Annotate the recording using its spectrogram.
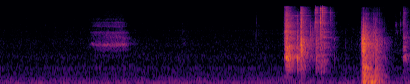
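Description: Pliers snipping through a thin wire rod: a burst of sharp clicks about three seconds in, then a single louder, deeper knock as the pliers are set down on the wooden worktable.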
